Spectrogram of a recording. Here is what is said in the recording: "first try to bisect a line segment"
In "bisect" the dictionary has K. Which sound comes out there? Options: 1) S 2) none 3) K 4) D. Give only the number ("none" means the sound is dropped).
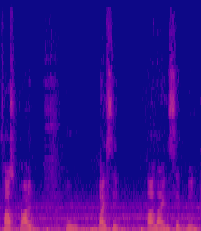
2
